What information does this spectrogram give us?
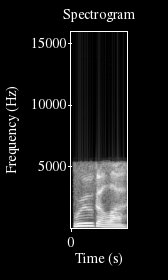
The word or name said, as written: rugola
